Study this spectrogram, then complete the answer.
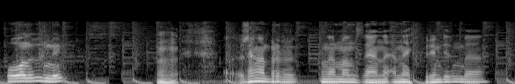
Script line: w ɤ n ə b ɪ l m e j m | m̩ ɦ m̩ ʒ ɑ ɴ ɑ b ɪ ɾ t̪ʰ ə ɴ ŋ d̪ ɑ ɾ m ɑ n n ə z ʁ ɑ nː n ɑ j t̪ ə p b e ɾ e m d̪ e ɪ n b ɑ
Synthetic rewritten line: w o n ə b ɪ l m e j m | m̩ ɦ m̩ ʒ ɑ ɴ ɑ b ɪ ɾ t̪ʰ ə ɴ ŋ d̪ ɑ ɾ m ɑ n m ə z ʁ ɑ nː n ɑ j t̪ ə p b e ɾ e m d̪ e ɪ ŋ b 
